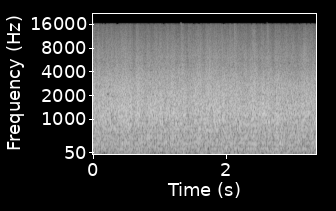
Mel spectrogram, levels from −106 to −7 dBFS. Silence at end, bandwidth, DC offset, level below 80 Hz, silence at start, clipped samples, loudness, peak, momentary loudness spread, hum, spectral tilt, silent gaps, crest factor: 0 s; 16.5 kHz; under 0.1%; -48 dBFS; 0 s; under 0.1%; -21 LUFS; -8 dBFS; 1 LU; none; -1 dB/octave; none; 14 dB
